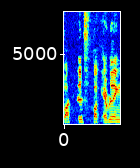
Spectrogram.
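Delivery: plain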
